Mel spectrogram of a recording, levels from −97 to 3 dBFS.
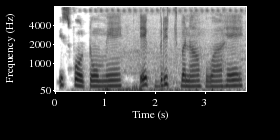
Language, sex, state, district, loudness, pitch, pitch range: Hindi, female, Uttar Pradesh, Lucknow, -15 LUFS, 195 Hz, 185-205 Hz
